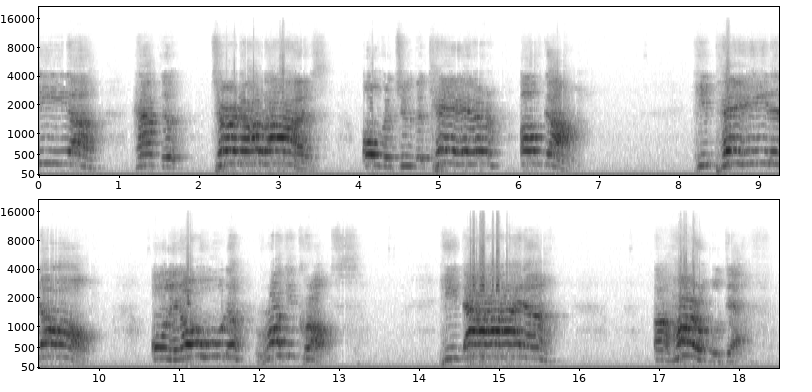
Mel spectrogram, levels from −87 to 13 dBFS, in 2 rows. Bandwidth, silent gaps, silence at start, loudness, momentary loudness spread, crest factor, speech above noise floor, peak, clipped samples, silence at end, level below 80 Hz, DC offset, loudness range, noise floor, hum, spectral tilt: 10.5 kHz; none; 0 s; -14 LUFS; 17 LU; 16 dB; 39 dB; 0 dBFS; under 0.1%; 0.45 s; -50 dBFS; 1%; 5 LU; -52 dBFS; none; -4.5 dB/octave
